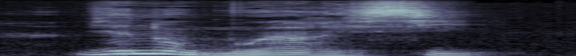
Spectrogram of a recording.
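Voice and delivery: delighted exclaiming. A man, delighted at finding a secret drawer, calls out with a delighted cry. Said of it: "s'écria Luke, enchanté de sa découverte".

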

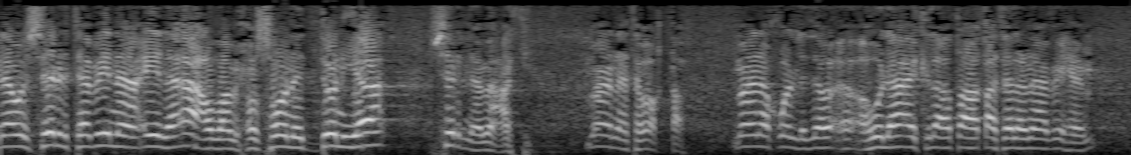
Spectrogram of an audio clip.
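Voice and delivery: ordinary delivery

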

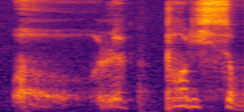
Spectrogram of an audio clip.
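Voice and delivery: half-whispered, breathy, amused murmur. A woman answers a man's teasing remark; murmured and amused. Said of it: "Murmura-t-elle, désarmée, égayée".

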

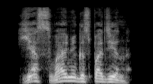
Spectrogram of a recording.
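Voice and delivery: high, happy, eager, joyful cry. A young companion accepts the narrator's invitation, exclaiming joyfully. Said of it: "радостно воскликнул он".

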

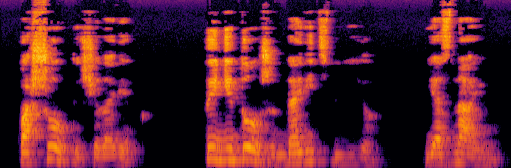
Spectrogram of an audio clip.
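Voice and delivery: ordinary delivery, nothing marked

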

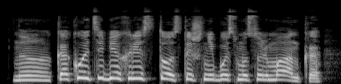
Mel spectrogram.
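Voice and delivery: high, derisive, scoffing voice with a snort. A passing young man answers a woman begging for help, scoffing. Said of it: "хмыкнул проходящий мимо парень".

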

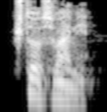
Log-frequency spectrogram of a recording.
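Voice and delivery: ordinary delivery

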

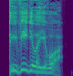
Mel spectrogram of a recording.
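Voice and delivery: loud triumphant cry pitched way up. Bronitsky asks Eri, exclaiming triumphantly. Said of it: "с триумфом в глазах воскликнул Броницкий".

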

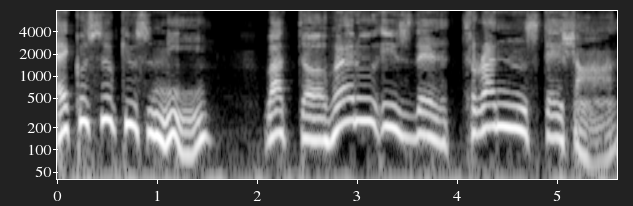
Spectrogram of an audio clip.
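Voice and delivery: read with a Japanese-sounding accent. Trying out an English line while adjusting the voice, Japanese-sounding accent. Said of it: "刚才念的有点像日本人的声音".

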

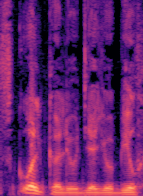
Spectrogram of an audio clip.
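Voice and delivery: plain reading voice

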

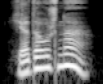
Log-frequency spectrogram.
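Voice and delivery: plain, simple, unforced delivery. Narrator reads Celia answering a sobbing woman, quiet. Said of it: "тихо сказала Силия".

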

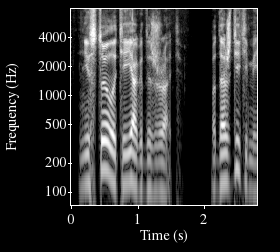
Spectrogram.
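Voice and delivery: ordinary delivery

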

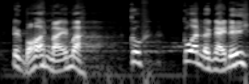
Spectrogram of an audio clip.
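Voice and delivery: screaming. Left behind, a man runs after the departing car, screaming. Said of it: "Hiệp cố chạy theo gào thét".

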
